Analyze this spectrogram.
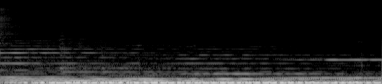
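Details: Sustained ambient electronic music with a throbbing low drone and ringing, bowl-like tones; no animal sounds are heard.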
